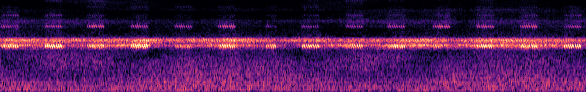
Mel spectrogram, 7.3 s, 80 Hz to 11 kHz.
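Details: Crickets in 8D binaural sound for stress relief: repeated shrill chirps, roughly one or two a second and unevenly spaced, ride on top of an unbroken high-pitched trill.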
